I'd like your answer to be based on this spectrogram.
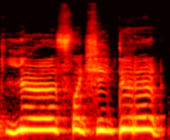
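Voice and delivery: high squeal of joy; excited cheer. Retold or imitated. Coach retelling his joy at her finish, squealing high. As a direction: squeal it like a proud friend. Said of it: "I'm like".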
